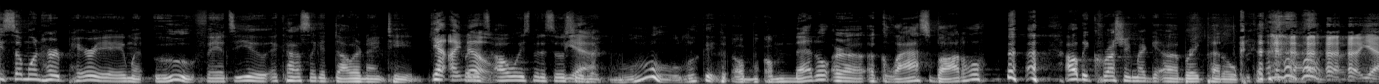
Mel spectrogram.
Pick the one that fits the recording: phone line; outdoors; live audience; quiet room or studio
live audience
